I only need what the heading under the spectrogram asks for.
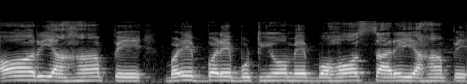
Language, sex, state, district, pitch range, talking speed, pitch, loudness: Hindi, male, Punjab, Kapurthala, 165-180 Hz, 155 wpm, 175 Hz, -13 LUFS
